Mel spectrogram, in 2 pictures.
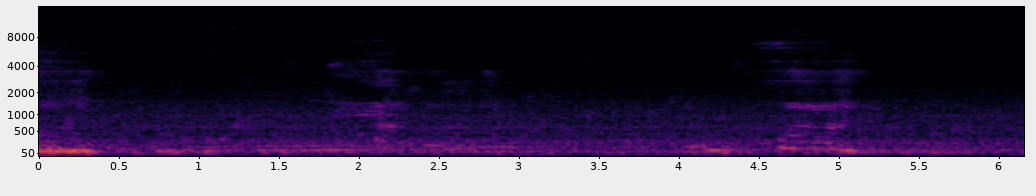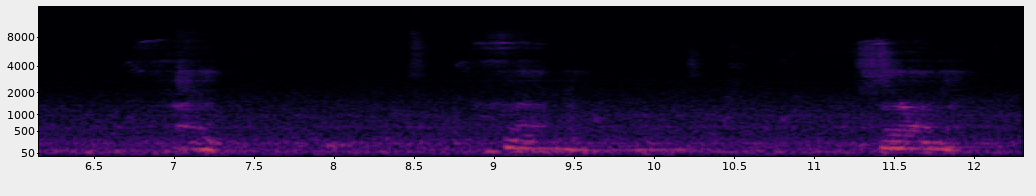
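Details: Man with ALS attempting to speak while a brain-computer interface decodes his words: severe dysarthria.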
